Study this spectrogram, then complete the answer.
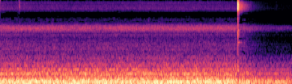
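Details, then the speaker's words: Modular ice maker (Whirlpool/Kenmore type) cycle test, jumper wire inserted into the test ports for three or four seconds: a steady hum, then one crisp click about three seconds in as the cycle starts; normal response, ice maker begins its rotation. "now I'm going to insert it for three or four seconds until we hear it click"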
